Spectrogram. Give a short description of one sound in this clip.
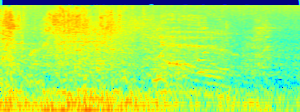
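Spell blasts and weapon hits crackle and clash in a fast fight.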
